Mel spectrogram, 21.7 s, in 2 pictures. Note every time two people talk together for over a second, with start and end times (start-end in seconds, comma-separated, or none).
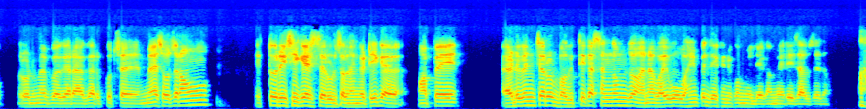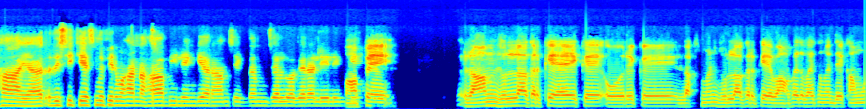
none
